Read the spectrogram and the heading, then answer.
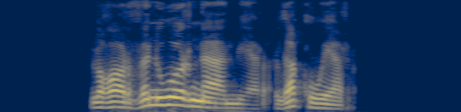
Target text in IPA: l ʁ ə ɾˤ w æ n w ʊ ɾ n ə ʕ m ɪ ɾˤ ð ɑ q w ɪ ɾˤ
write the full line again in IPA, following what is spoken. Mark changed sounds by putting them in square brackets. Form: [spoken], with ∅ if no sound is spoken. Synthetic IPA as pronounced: l ʁ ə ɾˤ [v] æ n w ʊ ɾ n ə ʕ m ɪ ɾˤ ð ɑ q w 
